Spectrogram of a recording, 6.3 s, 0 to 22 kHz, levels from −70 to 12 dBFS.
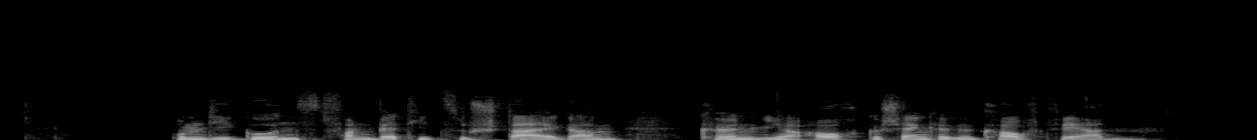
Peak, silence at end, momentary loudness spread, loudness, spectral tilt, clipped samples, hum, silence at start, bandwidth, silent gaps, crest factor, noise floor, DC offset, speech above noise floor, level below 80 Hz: -4 dBFS; 0.55 s; 9 LU; -21 LUFS; -8.5 dB/octave; under 0.1%; none; 0.9 s; 7.2 kHz; none; 18 dB; -79 dBFS; under 0.1%; 58 dB; -62 dBFS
